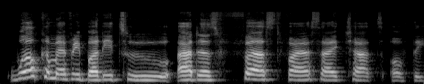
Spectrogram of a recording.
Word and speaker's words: AADA: So if you're looking for how to pronounce us, it's AADA.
